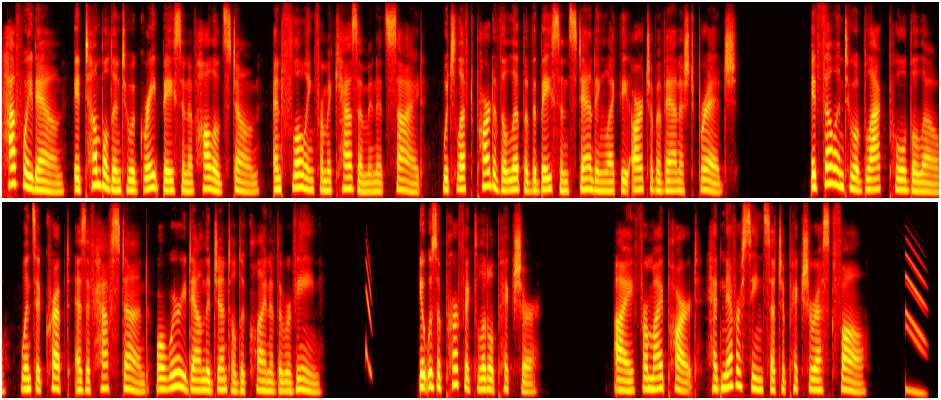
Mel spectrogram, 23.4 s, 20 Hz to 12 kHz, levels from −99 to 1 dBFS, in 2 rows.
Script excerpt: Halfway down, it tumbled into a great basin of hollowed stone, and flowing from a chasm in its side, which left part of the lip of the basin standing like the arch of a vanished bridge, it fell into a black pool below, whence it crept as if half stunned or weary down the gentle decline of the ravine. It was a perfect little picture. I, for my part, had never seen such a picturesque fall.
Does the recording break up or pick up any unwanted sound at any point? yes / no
yes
